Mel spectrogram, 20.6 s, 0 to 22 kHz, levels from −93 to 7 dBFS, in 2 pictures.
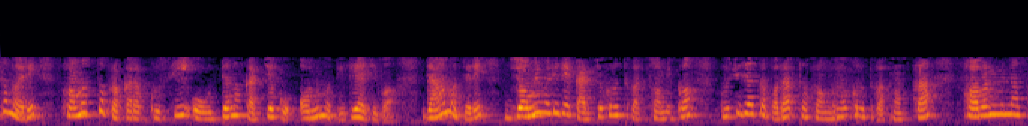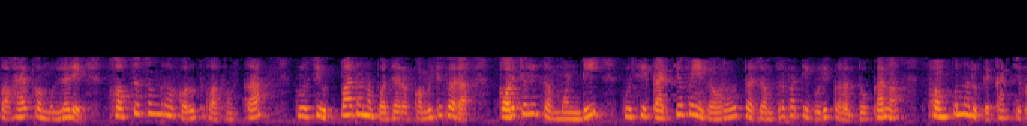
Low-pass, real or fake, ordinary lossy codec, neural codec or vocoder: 7.2 kHz; real; AAC, 16 kbps; none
